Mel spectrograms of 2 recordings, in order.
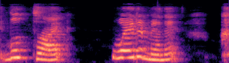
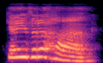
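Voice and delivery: usual speaking voice

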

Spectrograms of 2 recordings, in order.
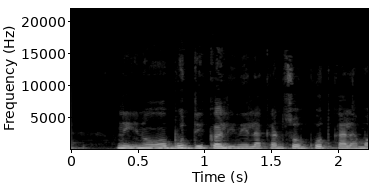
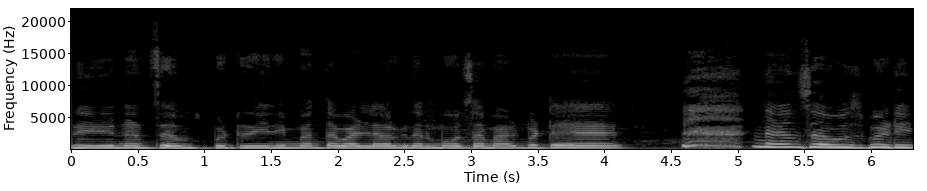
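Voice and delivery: weeping. Acted. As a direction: cry out your shame to your husband. Wife weeps before husband.

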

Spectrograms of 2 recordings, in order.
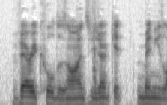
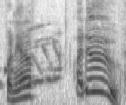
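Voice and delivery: much higher, chirpy; pleased surprise; 12 semitones higher than usual. Real, not acted. Host finding the gimmick, higher and chirpy. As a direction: pop it up brightly.

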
